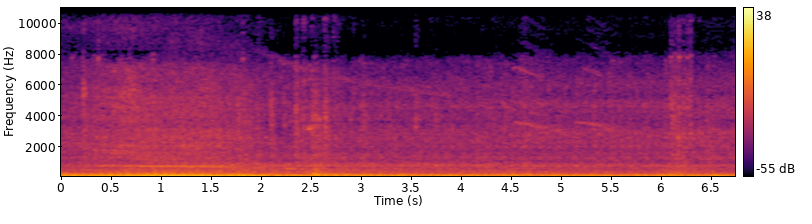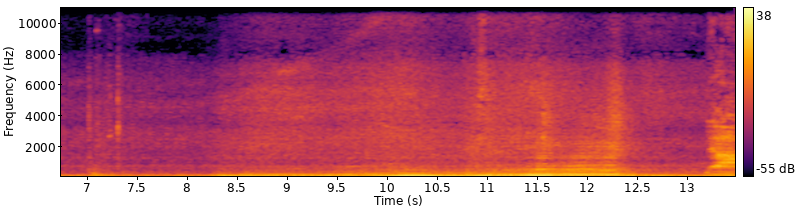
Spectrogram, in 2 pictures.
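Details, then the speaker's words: 2006 Ford F350 6.0 diesel "BigBlack", pulling hard after fixing P2262 code (broken MAP sensor nipple on intake) that caused lack of power and cylinder drop-off; deep rumble builds smoothly with load, no flutter or hiss: normal turbo boost under hard acceleration. "way better that was a nice pole so I'm I'll just make sure that everything else is all set but uh thanks for watching this quick little nothin episode of what's up guy garage the big black files a lot happier now got boots back"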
